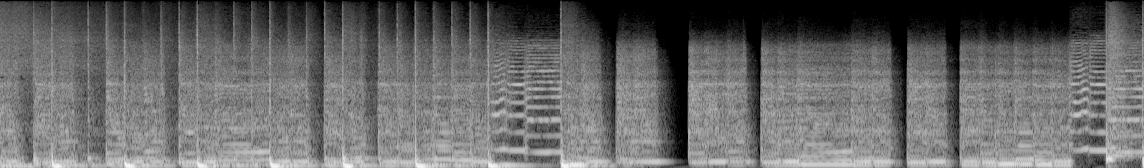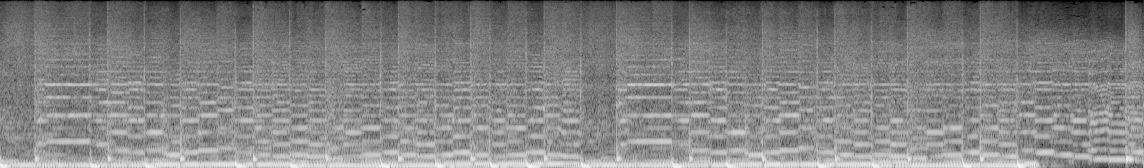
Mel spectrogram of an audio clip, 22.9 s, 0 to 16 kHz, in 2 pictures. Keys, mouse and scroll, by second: 0.3-1.1 scroll down 11, 1.1-1.4 middle drag, 1.4 right click, 2.4 click, 2.6-3.1 scroll down 2, 3.1-3.5 drag, 3.8 scroll up 2, 4.0-5.6 shift+middle drag, 8.4-9.1 scroll up 1, 9.1-10.6 drag, 11.3 s, 14.3 g, 17.2 r, 21.2-22.7 drag.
